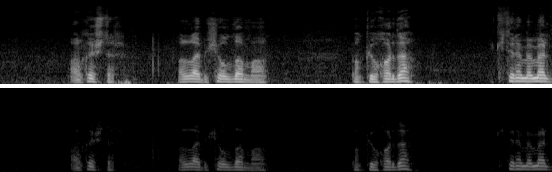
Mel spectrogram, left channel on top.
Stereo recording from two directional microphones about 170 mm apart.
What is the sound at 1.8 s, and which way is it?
Speech, 15° left (ahead or behind).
